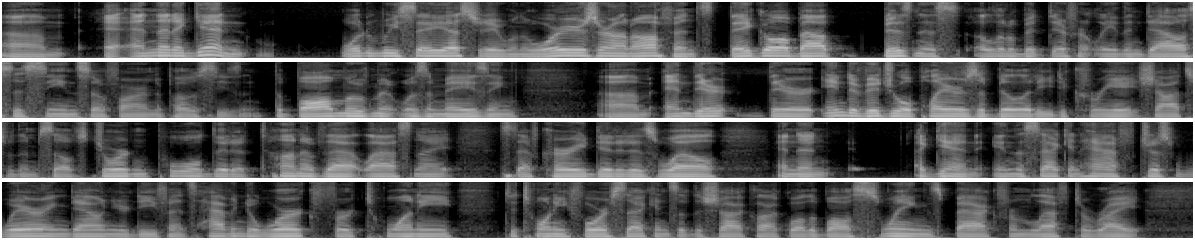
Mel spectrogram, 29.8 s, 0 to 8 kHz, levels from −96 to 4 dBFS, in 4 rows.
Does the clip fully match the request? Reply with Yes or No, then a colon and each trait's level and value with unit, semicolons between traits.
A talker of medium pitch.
No: low, 115 Hz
